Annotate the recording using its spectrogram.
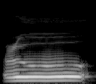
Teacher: उल्टा पेश बराबर होता है वाव मद्दा के, इसलिए उल्टा पेश को एक अलिफ के बराबर खींच करके अदा करेंगे।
